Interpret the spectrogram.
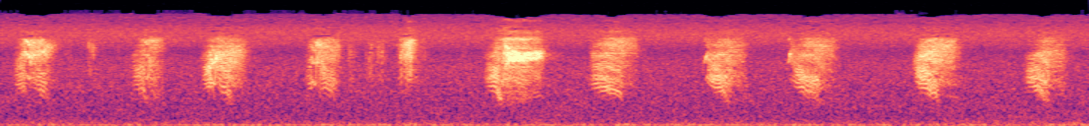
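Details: Bowerbirds singing while nesting in a back yard; a series of short, harsh, hissing bursts repeated irregularly about every half second, with a low steady hum underneath.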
